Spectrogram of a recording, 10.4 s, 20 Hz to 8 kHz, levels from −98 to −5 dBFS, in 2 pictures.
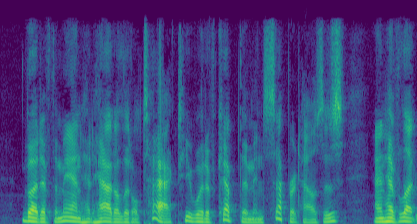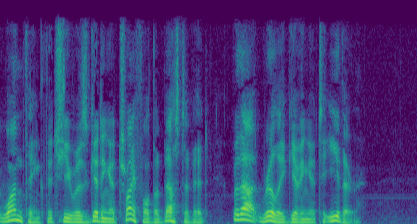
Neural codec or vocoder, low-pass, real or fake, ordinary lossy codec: none; 7.2 kHz; real; AAC, 48 kbps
